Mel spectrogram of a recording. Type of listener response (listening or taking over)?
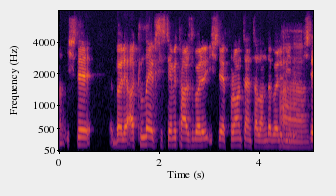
listening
